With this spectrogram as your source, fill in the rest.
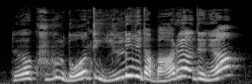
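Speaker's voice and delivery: irritated, annoyed snapping voice. Older sister, questioned by her sibling about shopping bags, snapping back irritated. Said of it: "왜 짜증이야?".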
